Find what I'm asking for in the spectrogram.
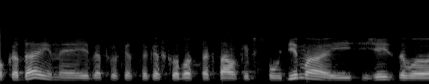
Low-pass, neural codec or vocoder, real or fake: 3.6 kHz; none; real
